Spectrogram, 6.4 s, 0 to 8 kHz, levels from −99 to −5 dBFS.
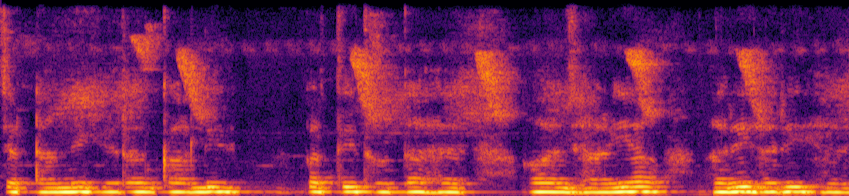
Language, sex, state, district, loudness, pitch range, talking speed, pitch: Hindi, female, Bihar, Vaishali, -14 LUFS, 180-185 Hz, 95 wpm, 180 Hz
